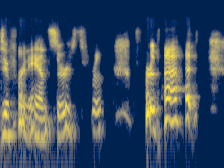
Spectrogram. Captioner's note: laughter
